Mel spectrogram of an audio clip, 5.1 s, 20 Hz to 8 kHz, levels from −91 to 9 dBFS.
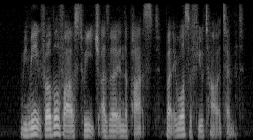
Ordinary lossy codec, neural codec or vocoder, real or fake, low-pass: none; codec, 16 kHz, 1.1 kbps, Voila-Tokenizer; fake; 7.2 kHz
